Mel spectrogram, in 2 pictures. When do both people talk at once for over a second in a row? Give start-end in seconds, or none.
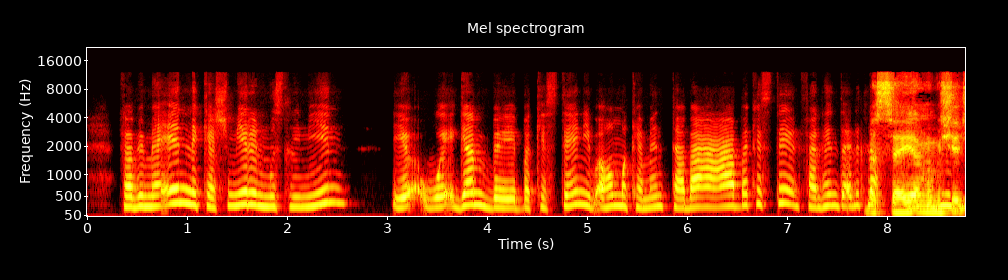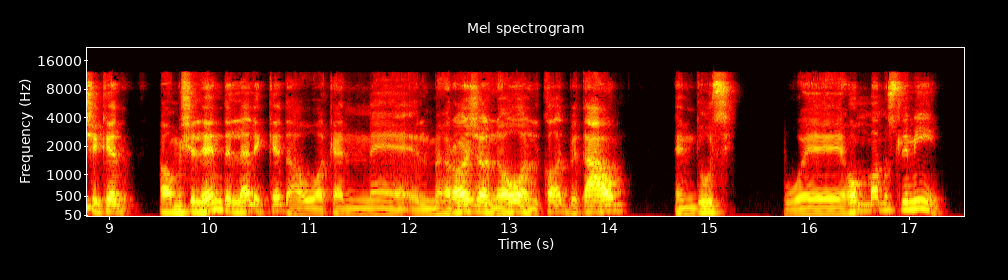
7.8-9.0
